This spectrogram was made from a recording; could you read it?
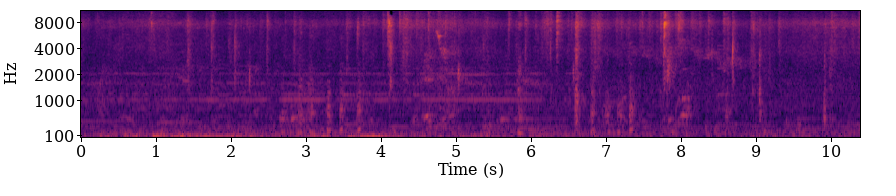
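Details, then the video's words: Roosters and hens in a backyard, pecking and scratching. Rapid, irregular clucks and short squawks run throughout, with low background music and human voices underneath. "Cute Back Yard Chickens Pecking Scratching Making Noise Roosters Hens!"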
